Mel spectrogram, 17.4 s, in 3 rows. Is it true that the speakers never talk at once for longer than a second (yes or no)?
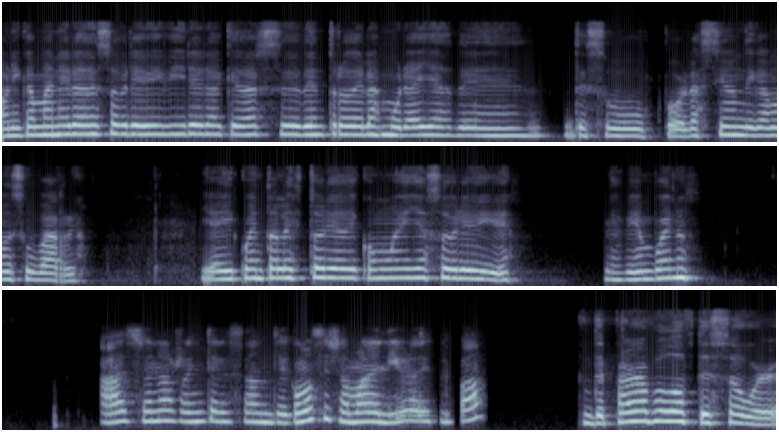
yes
